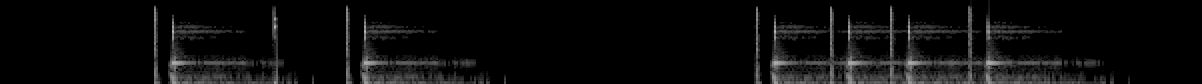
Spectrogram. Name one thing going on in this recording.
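Short menu clicks tick as options are scrolled.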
